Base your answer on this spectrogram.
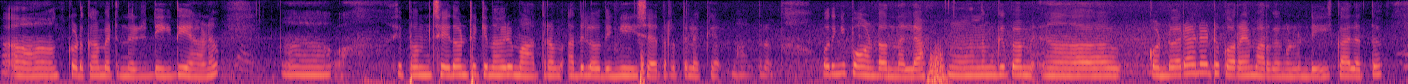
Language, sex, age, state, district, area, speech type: Malayalam, female, 18-30, Kerala, Kollam, rural, spontaneous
